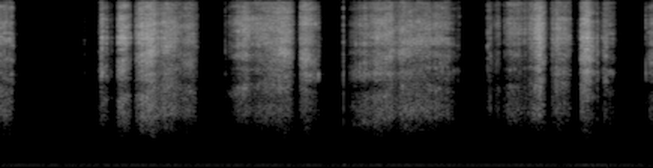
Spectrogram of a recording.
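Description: A serrated metal knife scrapes the flat face of a cut, solid pink pressed-powder bath bomb held in hand over a wooden board. Bright, gritty rasping strokes of varying length come in bursts separated by quiet pauses, ending in a run of shorter scratchy passes.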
